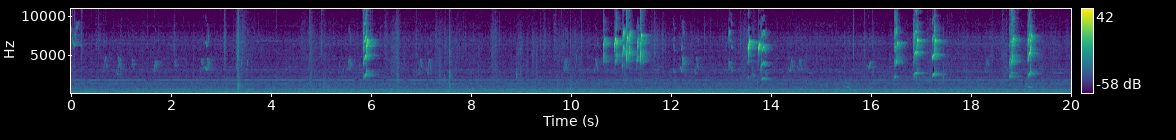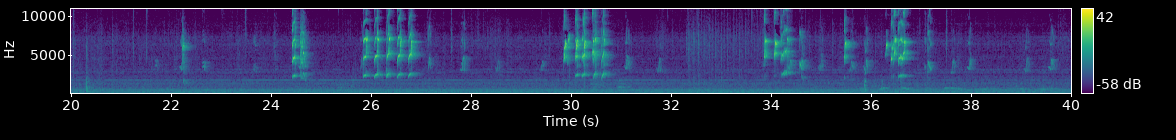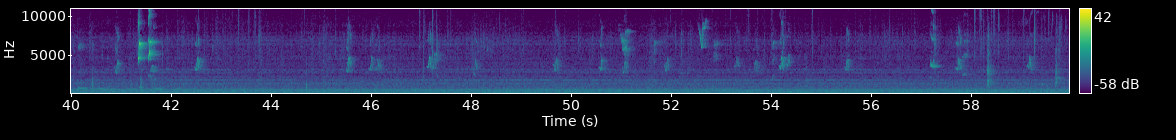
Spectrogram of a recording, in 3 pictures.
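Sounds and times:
lovebirds chirping: 33.8 - 42.7.

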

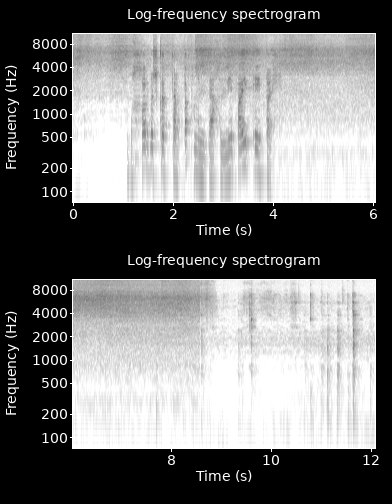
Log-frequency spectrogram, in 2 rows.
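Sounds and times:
hot stone hissing with steam: 0.0 - 8.9.

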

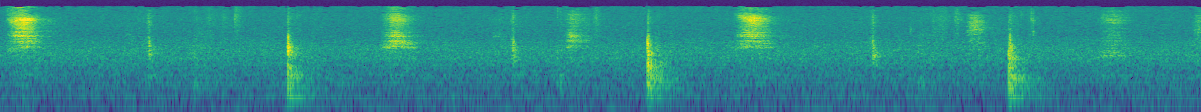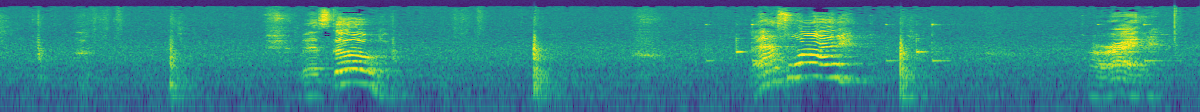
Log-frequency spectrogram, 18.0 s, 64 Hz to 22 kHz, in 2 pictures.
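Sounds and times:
feet thudding on rubber floor: 1.5 - 2.4, 6.8 - 7.9, 9.6 - 10.6, 13.0 - 13.3
sharp breaths out: 2.8 - 3.2, 5.5 - 5.9, 8.2 - 9.8, 11.0 - 11.3, 13.7 - 14.1.

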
